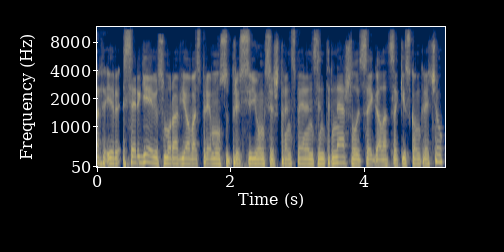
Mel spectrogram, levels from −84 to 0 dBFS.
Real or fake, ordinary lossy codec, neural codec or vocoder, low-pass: real; AAC, 64 kbps; none; 10.8 kHz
